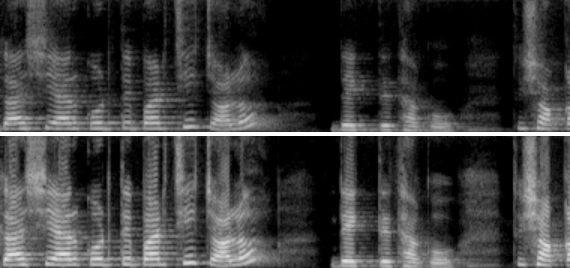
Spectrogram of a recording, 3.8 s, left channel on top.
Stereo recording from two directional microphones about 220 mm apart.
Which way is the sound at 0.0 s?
25° right (ahead or behind).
